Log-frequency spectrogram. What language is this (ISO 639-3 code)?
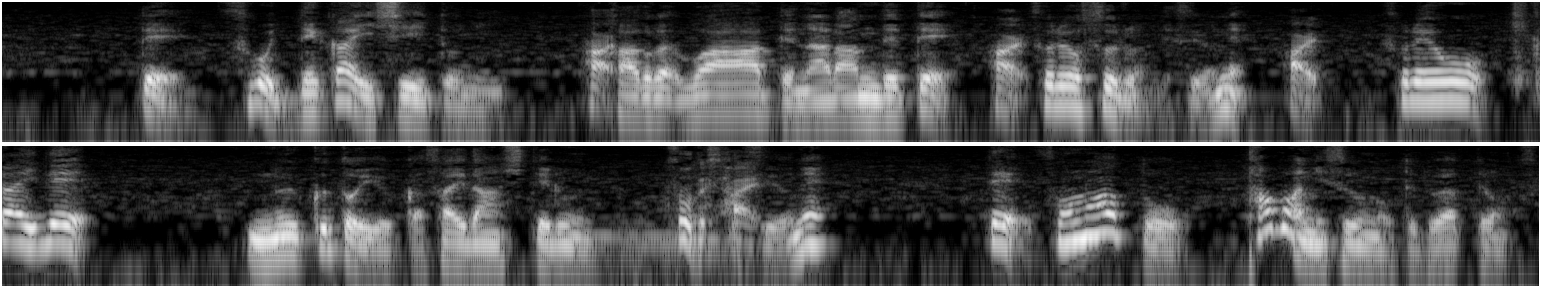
jpn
